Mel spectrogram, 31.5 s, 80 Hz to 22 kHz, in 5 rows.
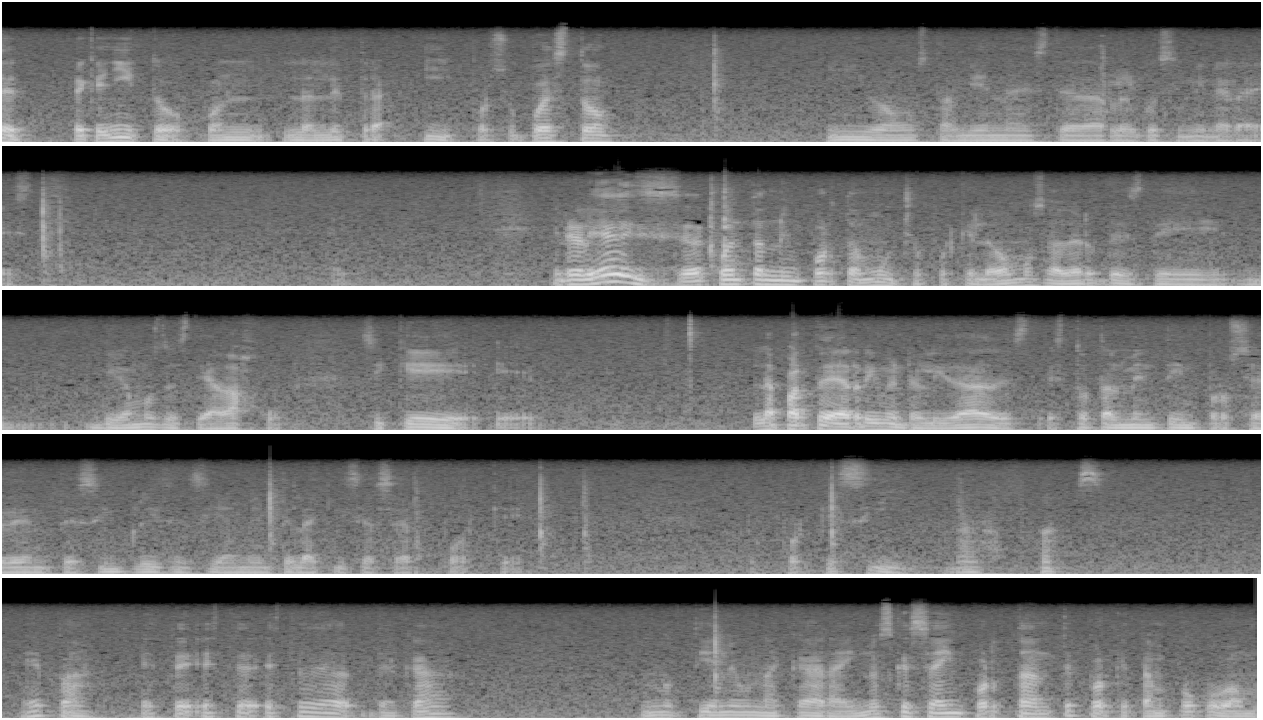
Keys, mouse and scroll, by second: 2.3 click, 3.4 right click, 3.8 shift+right click, 4.3 shift+right click, 4.7 shift+right click, 5.2 shift+right click, 6.6 e, 8.5 click, 9.0 scroll down 2, 9.9 KP_0, 16.9 middle click, 17.8 scroll down 2, 18.3-21.1 middle drag, 21.3-21.6 shift+scroll up 3, 21.7-22.6 shift+scroll down 4, 23.2-25.6 shift+middle drag, 27.6 click, 28.4 right click, 29.3 shift+right click, 30.3 shift+right click.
